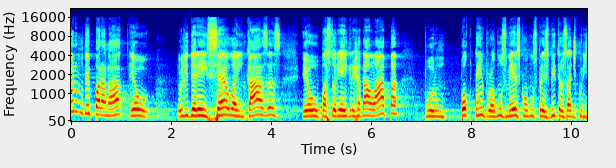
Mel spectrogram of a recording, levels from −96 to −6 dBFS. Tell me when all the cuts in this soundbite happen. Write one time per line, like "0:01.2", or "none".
none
